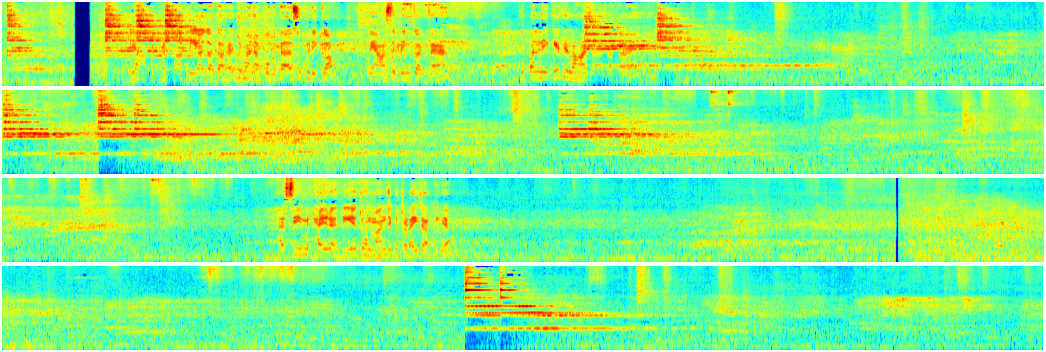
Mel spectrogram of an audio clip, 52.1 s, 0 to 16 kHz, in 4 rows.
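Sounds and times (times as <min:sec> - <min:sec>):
metal bell ringing: 0:00.0 - 0:03.2, 0:07.2 - 0:10.4, 0:13.0 - 0:17.0, 0:44.8 - 0:47.8.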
